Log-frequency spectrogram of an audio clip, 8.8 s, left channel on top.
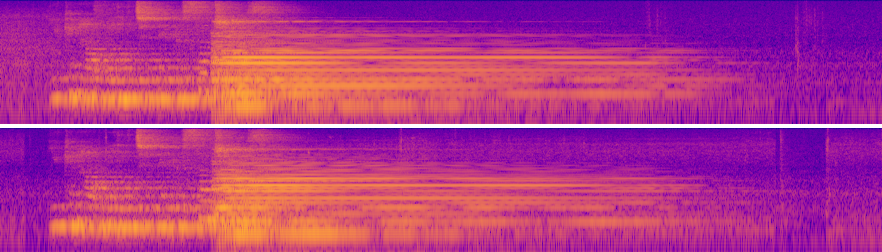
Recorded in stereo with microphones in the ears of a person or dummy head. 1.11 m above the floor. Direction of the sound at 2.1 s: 50° left (ahead or behind).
